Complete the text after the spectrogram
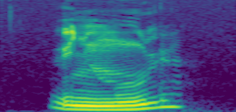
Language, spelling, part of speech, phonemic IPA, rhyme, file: French, moule, noun / verb, /mul/, -ul, Fr-moule.ogg
- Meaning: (noun) 1. mould (UK), mold (US) 2. matrix 3. (cake) tin (UK), pan (US) 4. mussel 5. idiot, prat, twit 6. cunt; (verb) inflection of mouler: first/third-person singular present indicative/subjunctive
